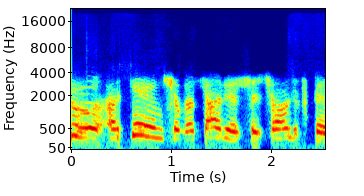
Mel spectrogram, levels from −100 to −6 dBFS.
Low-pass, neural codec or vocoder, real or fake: 19.8 kHz; codec, 44.1 kHz, 2.6 kbps, DAC; fake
